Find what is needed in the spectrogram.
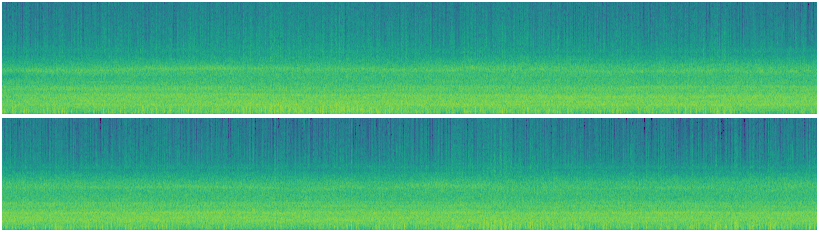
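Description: Biplane engine running steadily in flight, under a constant rush of wind past the wing.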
